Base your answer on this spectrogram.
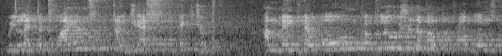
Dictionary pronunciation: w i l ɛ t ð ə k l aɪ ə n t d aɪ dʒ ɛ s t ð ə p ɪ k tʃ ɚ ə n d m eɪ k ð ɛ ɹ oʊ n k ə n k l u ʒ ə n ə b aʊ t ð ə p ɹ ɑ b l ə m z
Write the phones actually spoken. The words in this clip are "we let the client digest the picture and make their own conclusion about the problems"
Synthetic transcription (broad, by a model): w i l ɛ t ð ə k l aɪ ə n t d aɪ dʒ ɛ s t ð ə p ɪ k tʃ ɚ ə n m eɪ k ð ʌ ɹ oʊ n k ə n k l u ʒ ə n ə b aʊ t ð ə p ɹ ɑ b l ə m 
